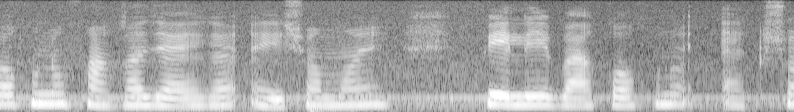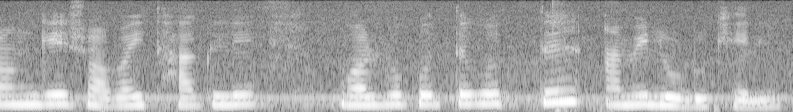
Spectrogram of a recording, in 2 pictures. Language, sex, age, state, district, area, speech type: Bengali, female, 18-30, West Bengal, South 24 Parganas, rural, spontaneous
